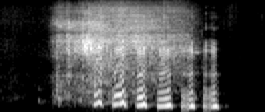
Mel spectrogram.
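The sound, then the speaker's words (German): A long, hissy nose blow by a person who is ill, honking in a quick series of about six pulsing bursts over roughly two seconds, fairly loud and with no talking. “Schnittpause, ich muss Nase putzen.”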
